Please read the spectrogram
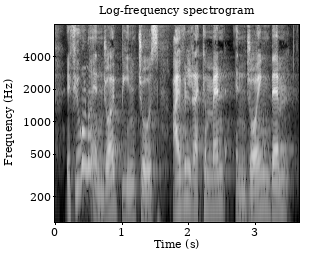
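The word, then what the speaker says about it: pintxos: is something which is known as Pinchos Pinchos spelled with an X now in s Sabastian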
